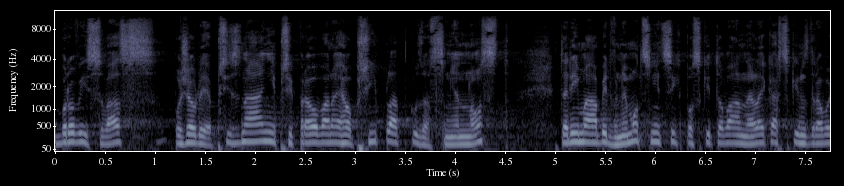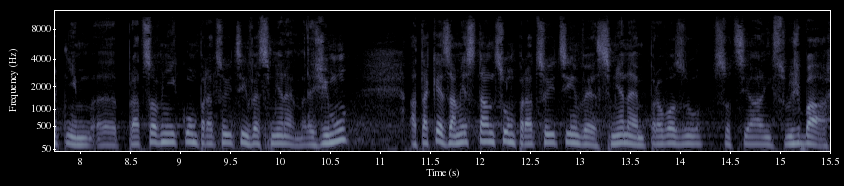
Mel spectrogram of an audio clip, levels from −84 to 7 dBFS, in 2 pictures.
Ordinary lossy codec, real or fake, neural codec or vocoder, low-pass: MP3, 48 kbps; real; none; 10.8 kHz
